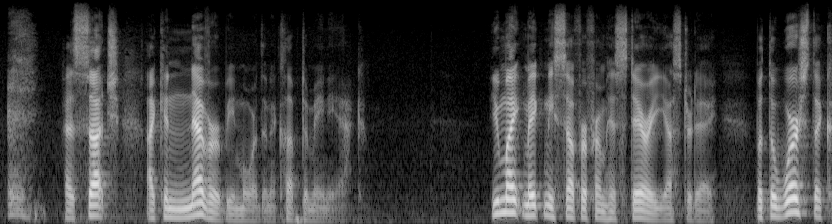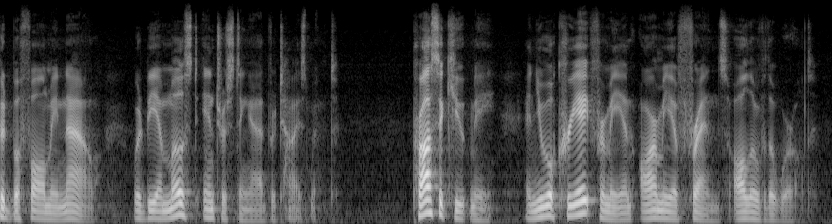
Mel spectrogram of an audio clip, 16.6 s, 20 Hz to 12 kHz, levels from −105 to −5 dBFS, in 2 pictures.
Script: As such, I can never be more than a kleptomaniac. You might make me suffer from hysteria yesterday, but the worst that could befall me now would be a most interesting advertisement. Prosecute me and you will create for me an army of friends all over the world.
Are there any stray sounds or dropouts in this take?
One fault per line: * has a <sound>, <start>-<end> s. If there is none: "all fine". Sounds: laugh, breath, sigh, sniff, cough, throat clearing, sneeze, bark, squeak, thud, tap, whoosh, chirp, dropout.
* has a throat clearing, 0.1-0.5 s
